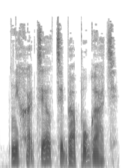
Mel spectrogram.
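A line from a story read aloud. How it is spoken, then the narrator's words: Sleepy mumble. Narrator (Russian): пробормотал он, уже засыпая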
